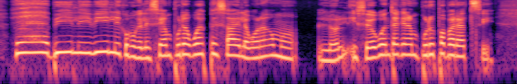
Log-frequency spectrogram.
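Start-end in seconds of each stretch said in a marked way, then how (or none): 0.1-1.2 mock crowd-like, high, eager calling out. Retelling how everyone started yelling at her, retelling paparazzi shouting. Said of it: "todo el mundo le empezó a gritar, como".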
